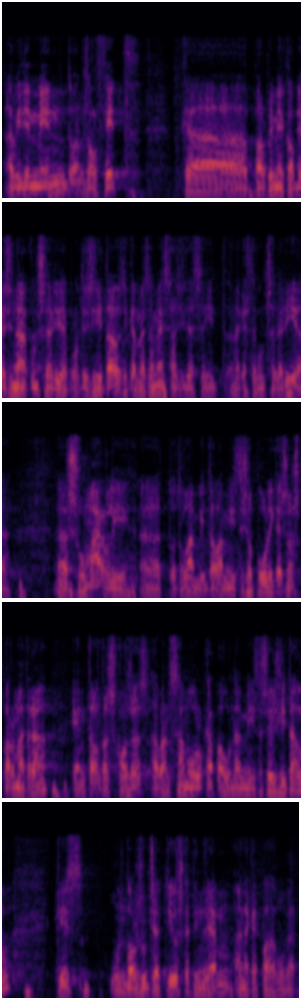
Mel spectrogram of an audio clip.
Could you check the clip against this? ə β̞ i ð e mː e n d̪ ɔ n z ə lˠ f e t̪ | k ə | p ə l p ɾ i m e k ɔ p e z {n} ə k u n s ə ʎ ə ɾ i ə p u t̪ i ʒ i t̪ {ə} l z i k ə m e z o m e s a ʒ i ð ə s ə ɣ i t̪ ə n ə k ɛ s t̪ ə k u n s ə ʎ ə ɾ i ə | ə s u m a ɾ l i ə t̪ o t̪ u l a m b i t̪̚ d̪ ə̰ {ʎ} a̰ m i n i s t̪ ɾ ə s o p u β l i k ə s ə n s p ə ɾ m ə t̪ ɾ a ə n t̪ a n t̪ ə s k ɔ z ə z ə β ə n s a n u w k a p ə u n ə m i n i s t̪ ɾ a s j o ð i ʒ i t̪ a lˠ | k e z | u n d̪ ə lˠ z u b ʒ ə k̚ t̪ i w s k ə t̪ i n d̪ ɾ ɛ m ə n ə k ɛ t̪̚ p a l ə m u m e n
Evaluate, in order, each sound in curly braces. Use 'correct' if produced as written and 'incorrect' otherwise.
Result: correct, incorrect, incorrect

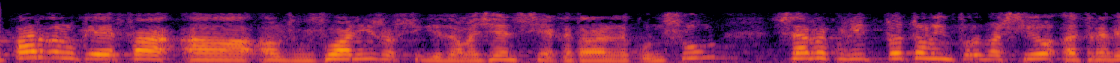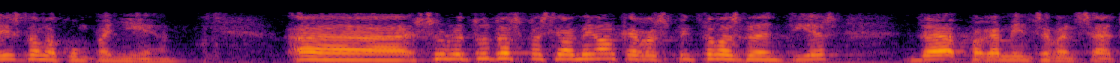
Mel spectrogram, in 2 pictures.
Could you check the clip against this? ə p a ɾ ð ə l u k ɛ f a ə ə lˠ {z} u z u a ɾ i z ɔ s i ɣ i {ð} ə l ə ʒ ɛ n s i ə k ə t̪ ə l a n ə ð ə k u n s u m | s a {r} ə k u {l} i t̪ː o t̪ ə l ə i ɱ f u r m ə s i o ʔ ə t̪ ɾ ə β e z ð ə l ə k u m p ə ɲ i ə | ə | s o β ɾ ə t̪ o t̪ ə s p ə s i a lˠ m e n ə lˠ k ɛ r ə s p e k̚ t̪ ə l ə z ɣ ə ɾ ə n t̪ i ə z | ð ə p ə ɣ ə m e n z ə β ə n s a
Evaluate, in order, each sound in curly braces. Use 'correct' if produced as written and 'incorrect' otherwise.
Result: correct, correct, correct, incorrect

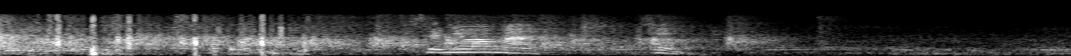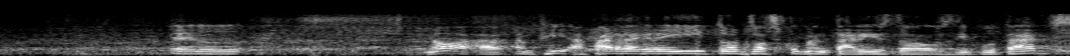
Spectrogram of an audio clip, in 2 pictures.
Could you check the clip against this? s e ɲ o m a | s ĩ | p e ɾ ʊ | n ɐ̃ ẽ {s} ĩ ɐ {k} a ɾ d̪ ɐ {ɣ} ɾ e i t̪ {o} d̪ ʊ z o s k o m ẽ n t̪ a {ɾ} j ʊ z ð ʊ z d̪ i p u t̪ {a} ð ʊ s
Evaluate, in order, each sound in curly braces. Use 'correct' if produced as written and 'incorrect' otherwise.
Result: incorrect, incorrect, correct, correct, correct, correct

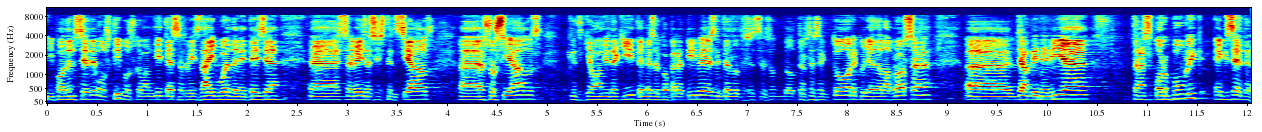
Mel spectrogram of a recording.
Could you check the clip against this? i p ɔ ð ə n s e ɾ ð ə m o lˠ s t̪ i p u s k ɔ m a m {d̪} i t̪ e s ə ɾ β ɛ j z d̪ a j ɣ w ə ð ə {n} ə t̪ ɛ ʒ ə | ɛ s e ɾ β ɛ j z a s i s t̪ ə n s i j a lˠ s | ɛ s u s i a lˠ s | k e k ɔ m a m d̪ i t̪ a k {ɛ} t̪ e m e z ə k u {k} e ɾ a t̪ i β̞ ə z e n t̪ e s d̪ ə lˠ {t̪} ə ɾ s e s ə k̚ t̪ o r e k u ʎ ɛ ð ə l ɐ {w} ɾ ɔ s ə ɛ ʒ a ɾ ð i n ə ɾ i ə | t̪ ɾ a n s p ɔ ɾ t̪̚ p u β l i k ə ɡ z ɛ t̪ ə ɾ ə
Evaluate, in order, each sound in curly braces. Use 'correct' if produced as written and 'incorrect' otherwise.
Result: correct, correct, incorrect, incorrect, correct, incorrect

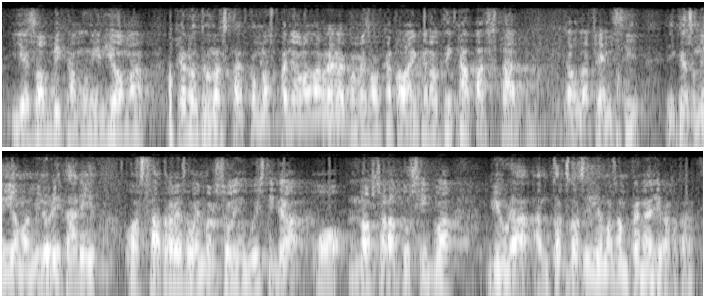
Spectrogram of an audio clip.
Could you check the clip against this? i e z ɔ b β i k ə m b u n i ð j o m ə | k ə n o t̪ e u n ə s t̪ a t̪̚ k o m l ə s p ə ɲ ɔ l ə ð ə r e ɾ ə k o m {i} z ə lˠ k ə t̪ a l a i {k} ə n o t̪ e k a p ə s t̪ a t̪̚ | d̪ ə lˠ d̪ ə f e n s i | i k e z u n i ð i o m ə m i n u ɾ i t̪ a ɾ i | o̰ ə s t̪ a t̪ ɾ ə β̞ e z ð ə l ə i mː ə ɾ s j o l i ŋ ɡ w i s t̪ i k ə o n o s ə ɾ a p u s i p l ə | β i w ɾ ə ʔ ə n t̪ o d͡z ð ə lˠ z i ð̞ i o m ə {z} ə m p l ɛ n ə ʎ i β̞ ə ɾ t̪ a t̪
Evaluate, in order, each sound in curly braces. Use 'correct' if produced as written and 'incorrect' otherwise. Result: incorrect, correct, correct

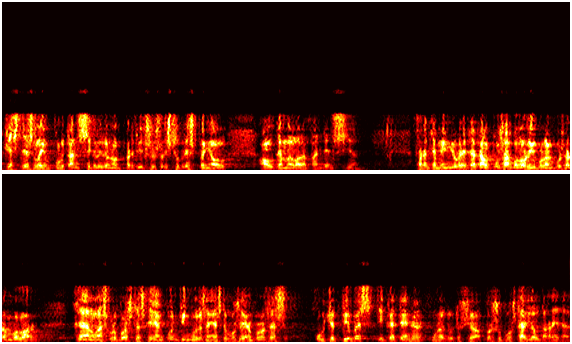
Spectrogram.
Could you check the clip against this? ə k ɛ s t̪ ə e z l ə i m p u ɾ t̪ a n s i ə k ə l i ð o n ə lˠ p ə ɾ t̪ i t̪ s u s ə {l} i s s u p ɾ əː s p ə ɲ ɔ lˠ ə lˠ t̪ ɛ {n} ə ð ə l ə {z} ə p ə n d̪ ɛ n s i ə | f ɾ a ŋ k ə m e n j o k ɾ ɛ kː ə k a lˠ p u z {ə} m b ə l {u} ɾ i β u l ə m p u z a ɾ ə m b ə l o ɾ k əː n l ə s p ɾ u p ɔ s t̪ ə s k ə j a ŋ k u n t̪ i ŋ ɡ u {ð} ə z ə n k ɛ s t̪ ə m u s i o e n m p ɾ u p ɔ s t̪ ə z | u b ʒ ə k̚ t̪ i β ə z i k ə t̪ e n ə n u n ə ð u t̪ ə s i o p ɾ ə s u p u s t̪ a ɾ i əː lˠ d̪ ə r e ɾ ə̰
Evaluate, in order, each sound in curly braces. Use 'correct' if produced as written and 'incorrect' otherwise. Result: correct, incorrect, incorrect, incorrect, incorrect, correct

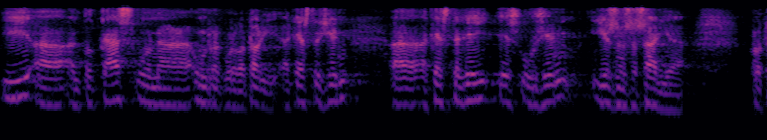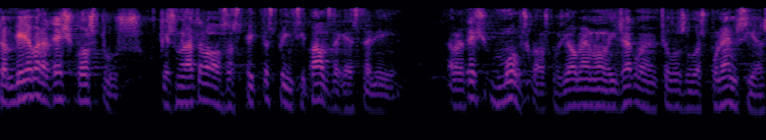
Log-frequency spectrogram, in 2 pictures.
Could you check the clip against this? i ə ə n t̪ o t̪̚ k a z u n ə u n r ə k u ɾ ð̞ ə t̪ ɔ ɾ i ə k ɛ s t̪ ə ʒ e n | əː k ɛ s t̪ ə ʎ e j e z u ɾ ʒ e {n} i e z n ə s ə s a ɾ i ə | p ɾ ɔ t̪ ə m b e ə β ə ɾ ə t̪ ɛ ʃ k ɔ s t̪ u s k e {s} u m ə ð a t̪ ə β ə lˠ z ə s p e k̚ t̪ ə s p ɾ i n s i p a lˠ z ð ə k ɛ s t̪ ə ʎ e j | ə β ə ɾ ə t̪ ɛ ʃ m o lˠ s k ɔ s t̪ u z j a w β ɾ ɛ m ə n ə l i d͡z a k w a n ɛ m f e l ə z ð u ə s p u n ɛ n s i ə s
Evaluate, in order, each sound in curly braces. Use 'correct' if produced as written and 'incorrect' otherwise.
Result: correct, incorrect

